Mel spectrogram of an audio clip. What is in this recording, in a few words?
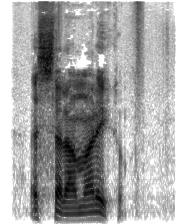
Hello Arabic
